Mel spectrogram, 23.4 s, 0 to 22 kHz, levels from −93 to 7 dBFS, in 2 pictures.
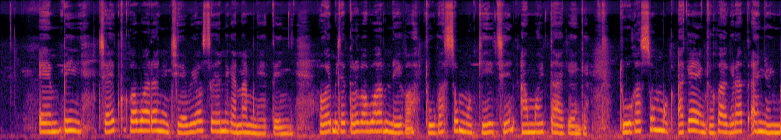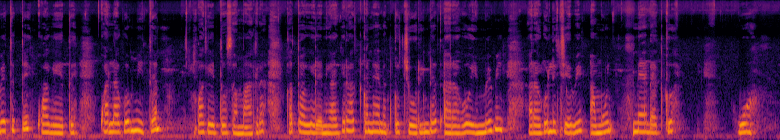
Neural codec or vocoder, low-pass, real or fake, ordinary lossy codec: vocoder, 44.1 kHz, 128 mel bands every 256 samples, BigVGAN v2; none; fake; none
